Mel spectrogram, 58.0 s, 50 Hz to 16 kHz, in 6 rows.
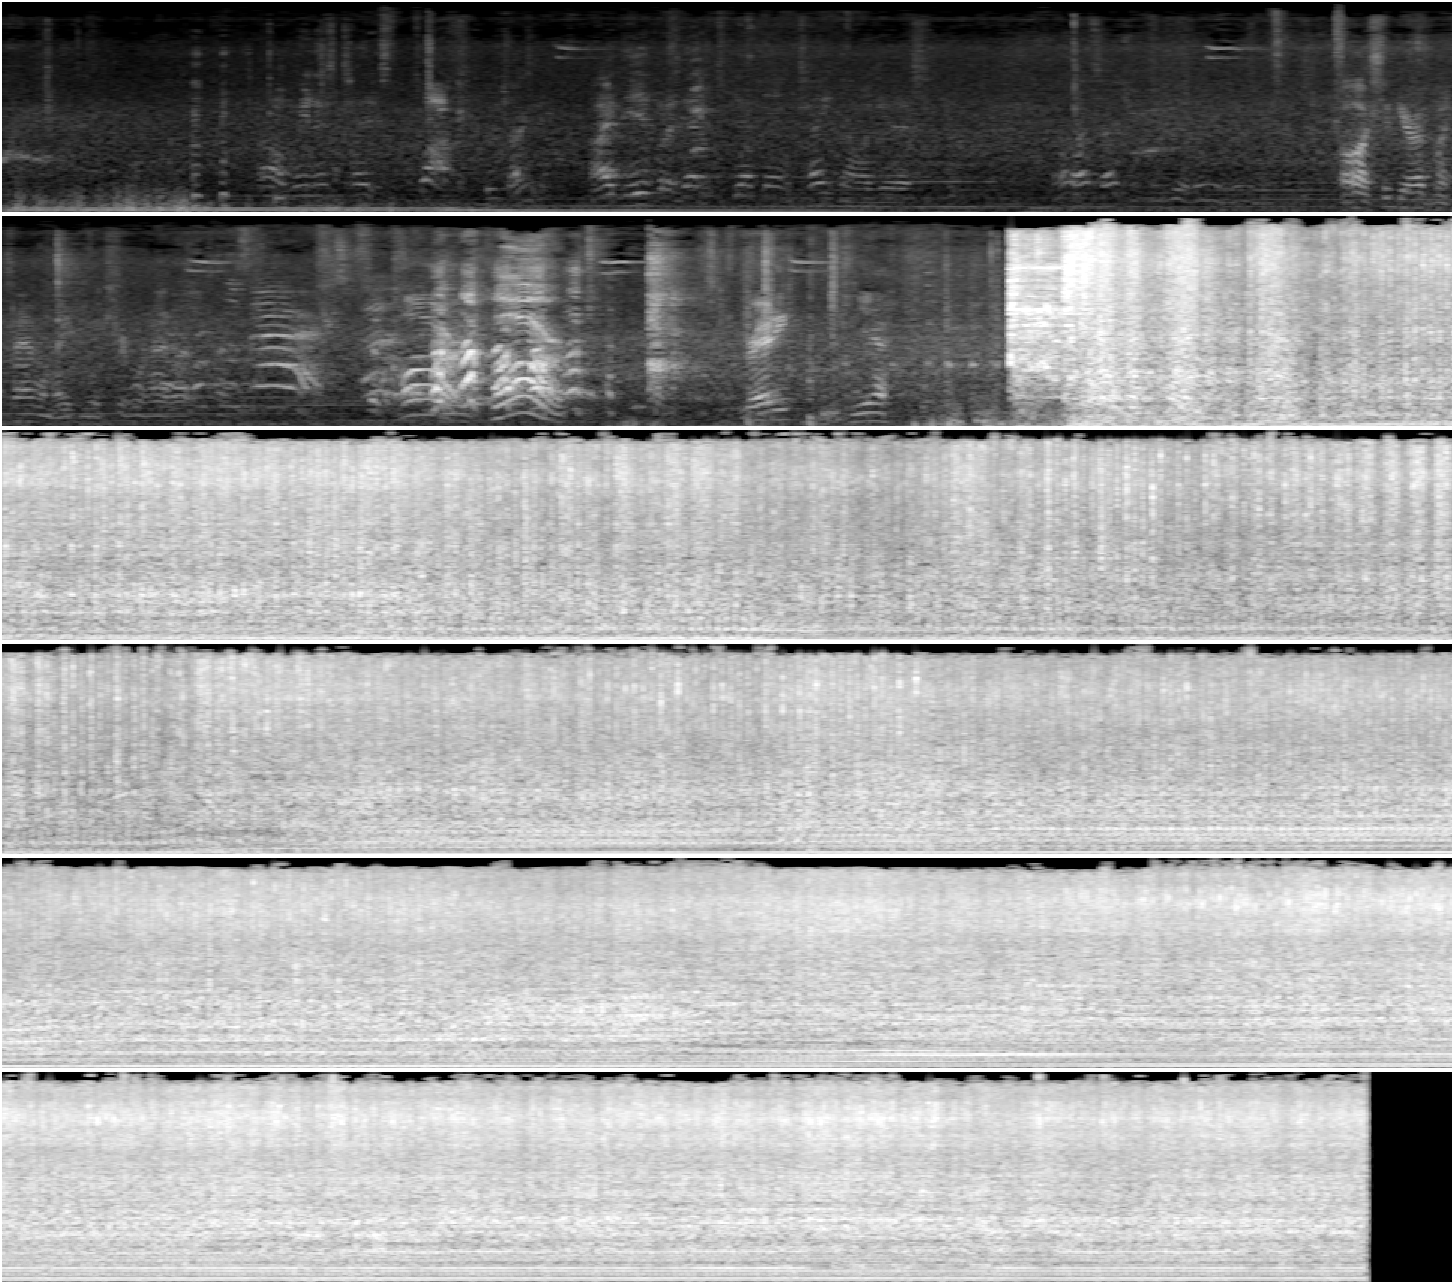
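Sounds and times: car engine idling: 16.4s - 57.4s.

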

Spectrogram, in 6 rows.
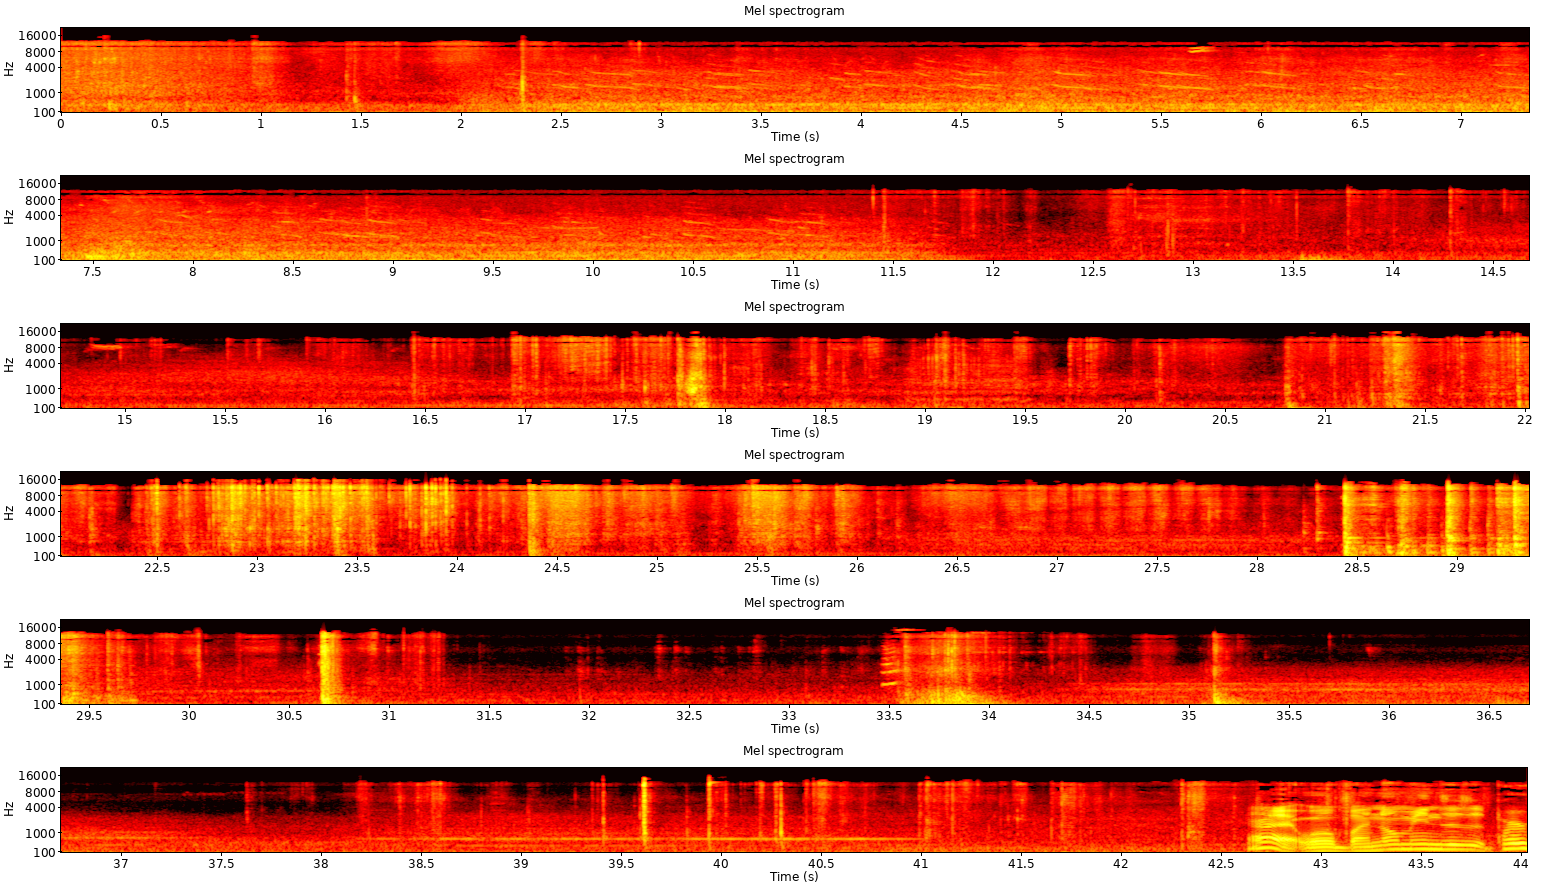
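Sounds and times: long scraping rush: 34.4s - 41.9s.

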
